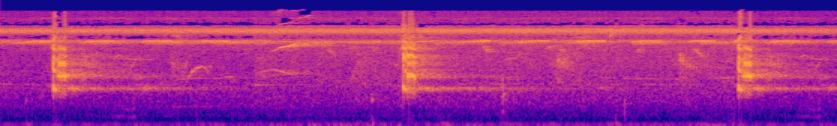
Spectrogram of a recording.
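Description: Three sharp, explosive calls of a male bearded bellbird ring out at even intervals of about two seconds, loud, over a steady high hum of insects in the forest.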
